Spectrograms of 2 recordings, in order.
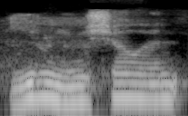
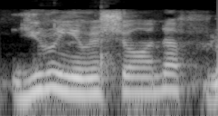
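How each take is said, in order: First: Said in the usual way. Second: "don't even show enough proof" rushed and raised; fast emphatic. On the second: Real, not acted. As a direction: hit "don't" and speed up.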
